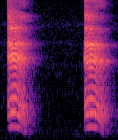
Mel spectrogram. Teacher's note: Al final, en realidad se escucha un poquitito como una U al final. Pero muy leve, casi imperceptible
